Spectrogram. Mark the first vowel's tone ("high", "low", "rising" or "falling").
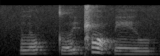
rising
